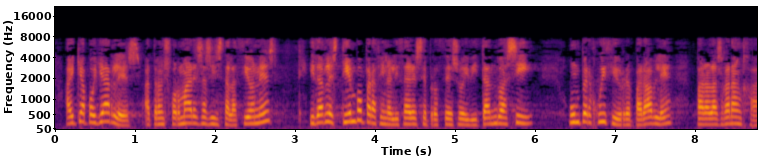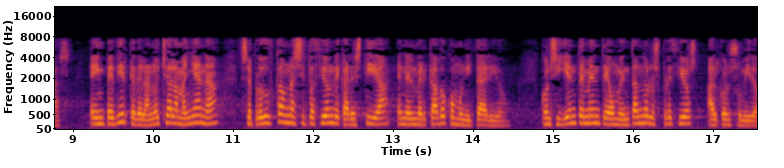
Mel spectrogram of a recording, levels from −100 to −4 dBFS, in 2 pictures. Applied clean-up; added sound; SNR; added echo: none; none; none; none.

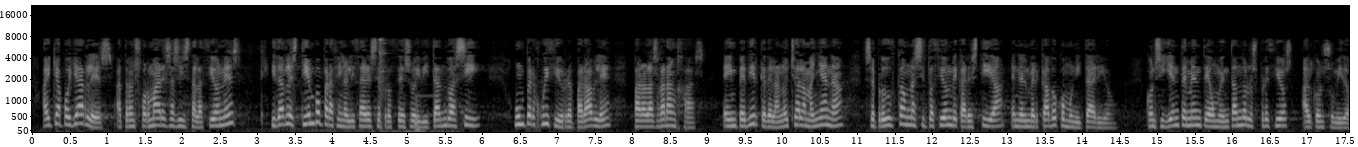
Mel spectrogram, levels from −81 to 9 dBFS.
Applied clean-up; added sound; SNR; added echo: none; Thump, thud; 13 dB; none.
